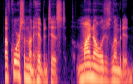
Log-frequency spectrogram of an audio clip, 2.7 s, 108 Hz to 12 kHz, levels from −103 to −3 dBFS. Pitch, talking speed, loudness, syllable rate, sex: 135 Hz, 225 wpm, -19 LUFS, 7.4 syllables/s, male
